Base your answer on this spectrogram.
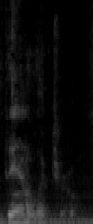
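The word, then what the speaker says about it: Danelectro: I said, what was with that little Danny Electro guitar you gave me? He goes, it's pronounced Dan Electro.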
